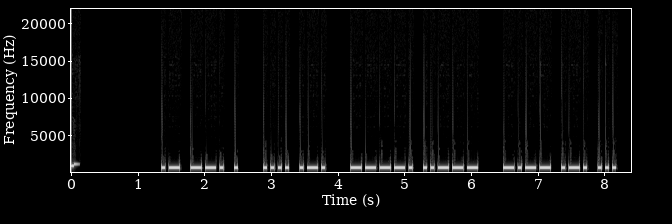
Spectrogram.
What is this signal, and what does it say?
Morse code, heard as a keyed tone, about 22 wpm, 700 Hz. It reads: AGE HR 92 YRS
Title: K1USN SST QSO Practice 22wpm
